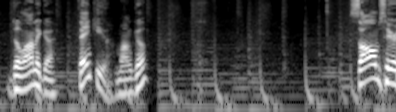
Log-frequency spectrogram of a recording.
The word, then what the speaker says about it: Dahlonega: If you move there, pronounced Dahlonega.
